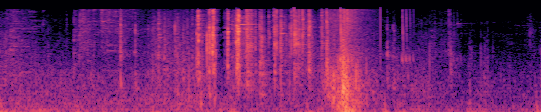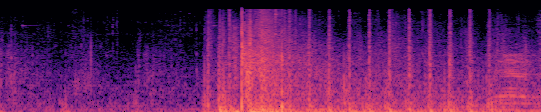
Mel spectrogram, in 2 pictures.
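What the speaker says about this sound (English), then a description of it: "That's a big gun." Heavy gunfire from a big gun in the battle royale game Black Ops Blackout, sounding as loud crackling bursts early on and again near the end, with scattered shots and faint game noise in between.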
